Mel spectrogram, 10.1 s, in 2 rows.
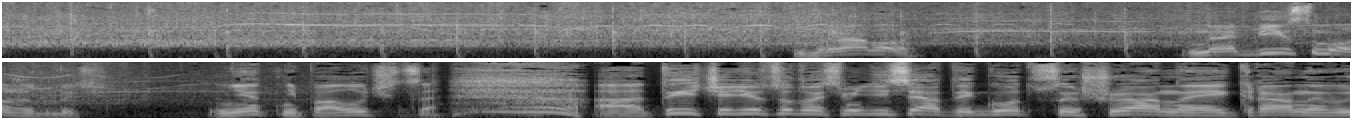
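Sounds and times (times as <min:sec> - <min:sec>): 
audience applause: 0:00.0 - 0:06.5
speech: 0:03.0 - 0:03.6, 0:04.4 - 0:10.0.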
